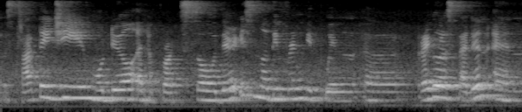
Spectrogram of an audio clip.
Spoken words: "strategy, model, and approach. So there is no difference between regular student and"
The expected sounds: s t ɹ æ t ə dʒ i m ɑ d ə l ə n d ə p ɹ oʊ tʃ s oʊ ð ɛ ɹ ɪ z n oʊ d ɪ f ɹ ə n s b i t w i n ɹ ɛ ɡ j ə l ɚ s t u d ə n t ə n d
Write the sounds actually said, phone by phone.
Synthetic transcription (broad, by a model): s t ɹ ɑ t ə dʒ i m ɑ d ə l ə n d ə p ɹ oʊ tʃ s oʊ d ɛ ɹ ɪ s n oʊ d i f ɹ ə n b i t w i n ɹ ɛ ɡ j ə l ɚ s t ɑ d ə n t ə n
